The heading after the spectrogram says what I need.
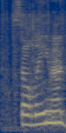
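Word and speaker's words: Celena: I said to myself how do I say your name and I said is it like Selena just like Selena Selena cuz it's spelled with a c hey berky um and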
